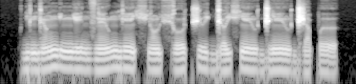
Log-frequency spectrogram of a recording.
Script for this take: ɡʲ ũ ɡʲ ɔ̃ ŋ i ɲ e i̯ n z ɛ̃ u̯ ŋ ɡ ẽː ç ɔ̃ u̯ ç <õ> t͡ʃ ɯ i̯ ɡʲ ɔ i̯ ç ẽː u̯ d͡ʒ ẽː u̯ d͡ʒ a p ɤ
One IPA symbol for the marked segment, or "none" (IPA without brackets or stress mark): o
